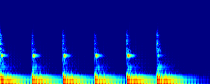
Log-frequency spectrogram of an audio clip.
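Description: Knuckles knocking on a wooden picnic table: six evenly spaced knocks about two-thirds of a second apart, each a deep, resonant thud that dies away before the next.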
